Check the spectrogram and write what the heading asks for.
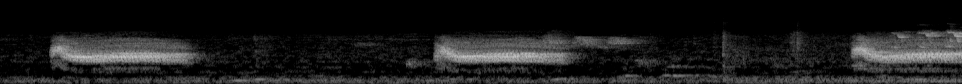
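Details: Laughingthrush singing actively: long, loud, flat, grating notes about one and a half seconds each, repeated roughly every four seconds, with faint clicks and low murmuring background between them.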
